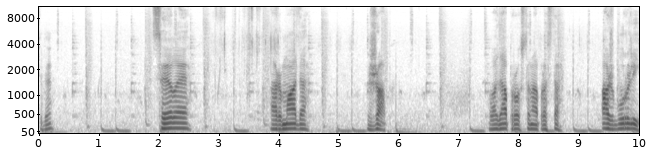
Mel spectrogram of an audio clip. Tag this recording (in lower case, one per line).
speech
outside, rural or natural
music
